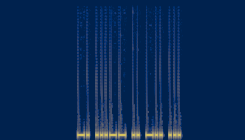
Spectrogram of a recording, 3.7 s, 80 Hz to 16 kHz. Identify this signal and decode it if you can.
Morse code, heard as a keyed tone, about 36 wpm, 700 Hz. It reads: N3IDS
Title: USA Call Signs - 5 Characters - 3x Character Spacing - 35wpm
